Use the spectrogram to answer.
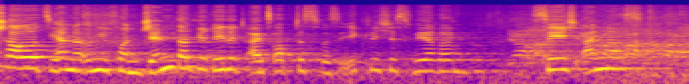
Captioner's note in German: Lachen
